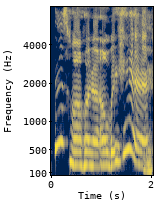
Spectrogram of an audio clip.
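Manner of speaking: laughing through the line. Retold or imitated. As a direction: chuckle while saying it. Laughing at the memory.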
